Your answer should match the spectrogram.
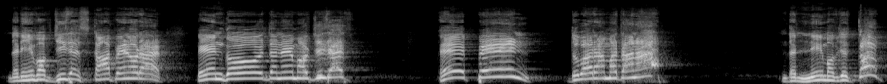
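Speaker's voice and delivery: commanding prayer. Retold or imitated. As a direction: drive the pain out in prayer. Praying over phone against pain. (Phone पर दर्द को डाँटती प्रार्थना)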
